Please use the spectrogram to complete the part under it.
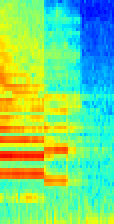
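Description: A police-style siren fitted to a car blares loud and close on a street, holding a high wailing tone for about half a second before it drops and cuts off.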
